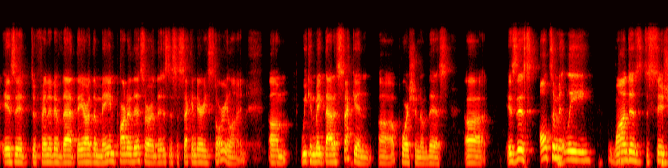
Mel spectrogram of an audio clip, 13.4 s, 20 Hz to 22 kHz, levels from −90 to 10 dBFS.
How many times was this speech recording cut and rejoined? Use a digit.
0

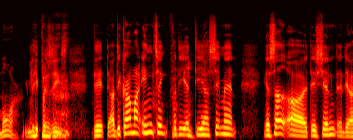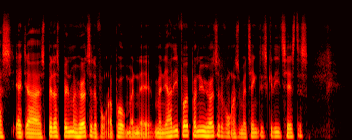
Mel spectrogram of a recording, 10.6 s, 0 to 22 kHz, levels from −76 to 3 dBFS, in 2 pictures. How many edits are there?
0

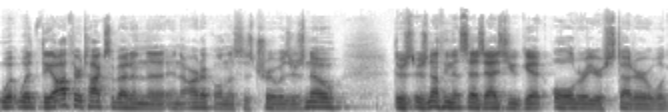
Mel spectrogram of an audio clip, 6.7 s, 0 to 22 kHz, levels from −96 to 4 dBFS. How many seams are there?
0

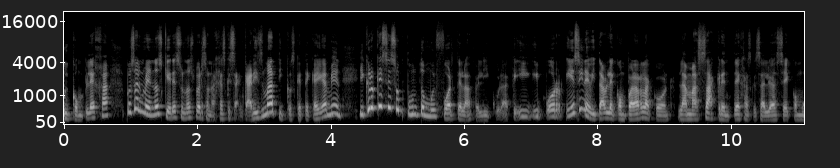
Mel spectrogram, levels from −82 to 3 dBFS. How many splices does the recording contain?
1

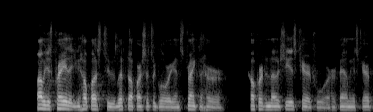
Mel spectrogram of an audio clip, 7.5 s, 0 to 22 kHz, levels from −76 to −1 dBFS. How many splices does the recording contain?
0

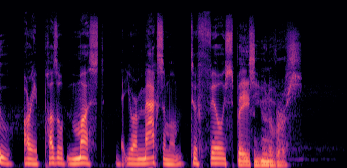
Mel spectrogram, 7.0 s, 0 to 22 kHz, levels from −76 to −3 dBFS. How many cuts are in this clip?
5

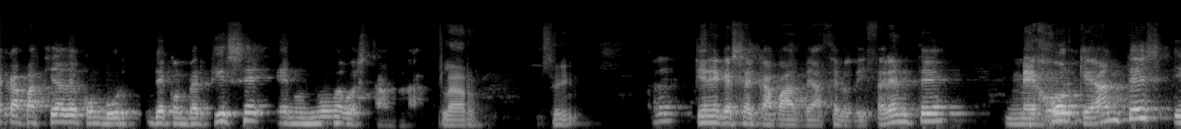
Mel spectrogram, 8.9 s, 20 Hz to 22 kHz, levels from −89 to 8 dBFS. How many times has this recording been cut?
3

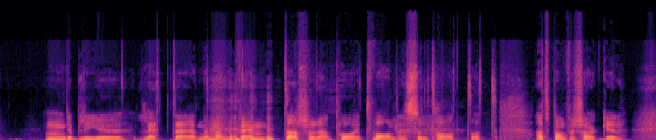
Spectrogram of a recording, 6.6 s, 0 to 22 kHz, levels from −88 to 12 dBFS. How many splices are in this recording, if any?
0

